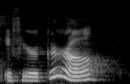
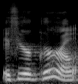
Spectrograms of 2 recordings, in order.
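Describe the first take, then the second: First: Put-on slow, louder If you're a girl, then a long pause. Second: Put-on girl lifted and loud, then a firm break; clear pause after girl. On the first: Teacher repeats the example slowly, stressing the comma pause. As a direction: stretch the phrase and stop at the comma. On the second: Teacher modelling the comma pause for students, pausing after girl. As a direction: hold a beat after girl. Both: Shown as a demonstration. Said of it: "You hear the pause".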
